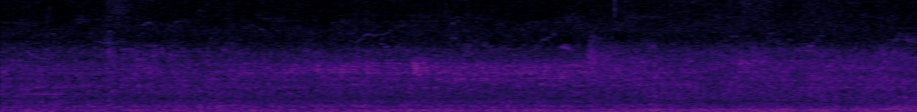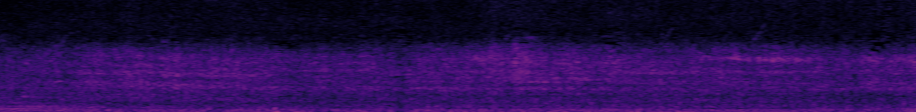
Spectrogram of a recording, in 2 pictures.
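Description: Freight train of tank cars rolling past, a steady rumble of steel wheels on rail.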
